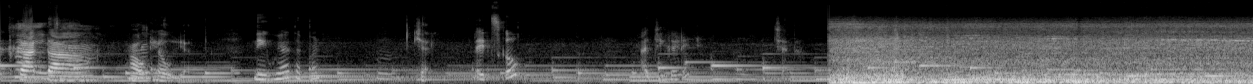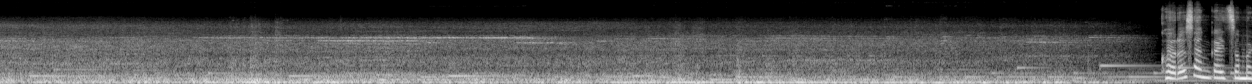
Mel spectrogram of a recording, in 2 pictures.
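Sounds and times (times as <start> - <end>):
wheels squealing: 8.3 - 24.0
train rumbling on rails: 8.3 - 24.1.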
